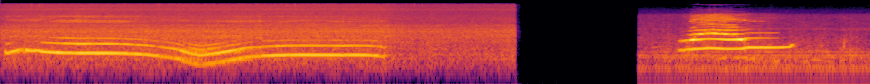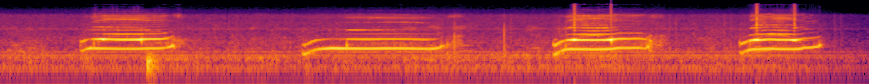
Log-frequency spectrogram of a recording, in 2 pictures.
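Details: Domestic cat giving a long wavering meow that dips low and rises, then after a pause five shorter meows at steady intervals, each rising and falling, over a faint steady hum.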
